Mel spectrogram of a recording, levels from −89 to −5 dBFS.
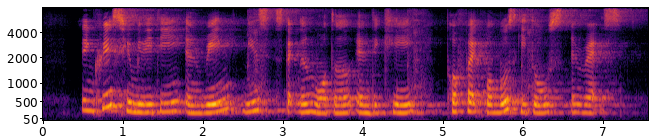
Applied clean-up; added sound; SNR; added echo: neural separator model SepFormer DNS4.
